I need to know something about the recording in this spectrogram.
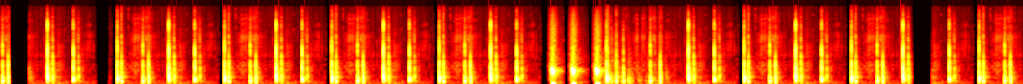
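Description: Quick footsteps tap steadily on a hard floor.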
